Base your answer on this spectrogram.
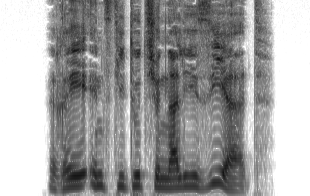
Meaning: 1. past participle of reinstitutionalisieren 2. inflection of reinstitutionalisieren: third-person singular present 3. inflection of reinstitutionalisieren: second-person plural present
- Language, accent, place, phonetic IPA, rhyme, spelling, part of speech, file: German, Germany, Berlin, [ʁeʔɪnstitut͡si̯onaliˈziːɐ̯t], -iːɐ̯t, reinstitutionalisiert, verb, De-reinstitutionalisiert.ogg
